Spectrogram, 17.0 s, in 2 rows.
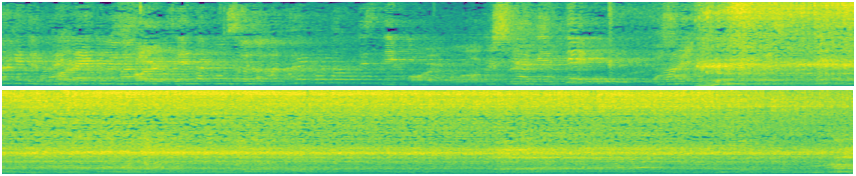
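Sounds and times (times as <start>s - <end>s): car engine idling: 6.8s - 17.0s.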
